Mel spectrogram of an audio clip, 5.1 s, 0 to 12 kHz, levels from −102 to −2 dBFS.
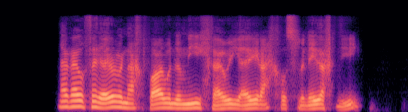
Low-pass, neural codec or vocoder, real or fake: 7.2 kHz; codec, 16 kHz, 0.5 kbps, FreqCodec, larger model; fake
